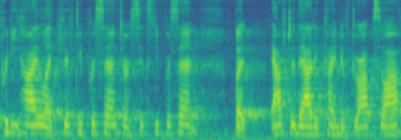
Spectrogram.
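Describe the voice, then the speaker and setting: A woman with a Boston accent speaks at a moderate pace and a fairly low pitch. Audible room echo surrounds her voice. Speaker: nurse and healthcare improvement leader. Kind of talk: conference keynote.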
